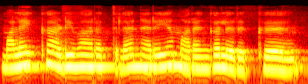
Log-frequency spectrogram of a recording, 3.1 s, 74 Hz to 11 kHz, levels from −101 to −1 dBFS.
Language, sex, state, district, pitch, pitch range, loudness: Tamil, female, Tamil Nadu, Nilgiris, 205 Hz, 190-215 Hz, -14 LUFS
